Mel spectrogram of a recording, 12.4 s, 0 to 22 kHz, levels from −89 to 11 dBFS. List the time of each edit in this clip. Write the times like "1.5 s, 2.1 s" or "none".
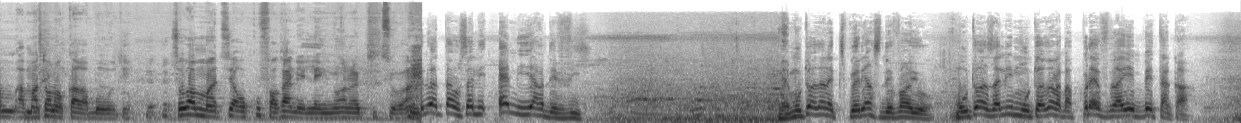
4.2 s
